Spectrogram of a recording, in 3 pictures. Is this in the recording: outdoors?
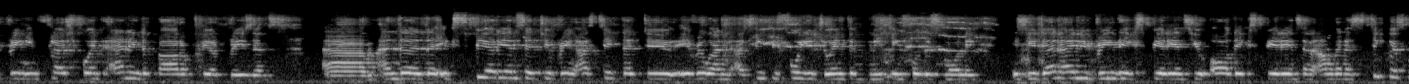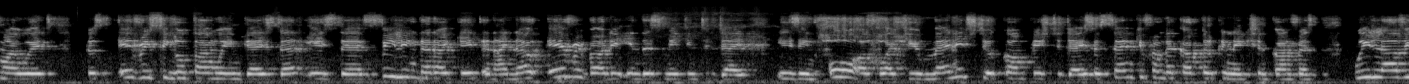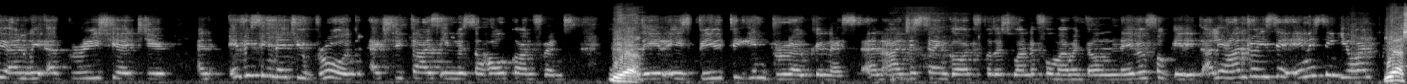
yes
